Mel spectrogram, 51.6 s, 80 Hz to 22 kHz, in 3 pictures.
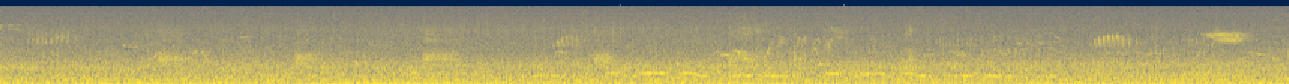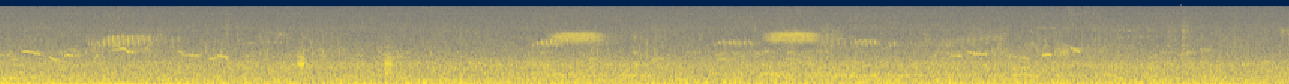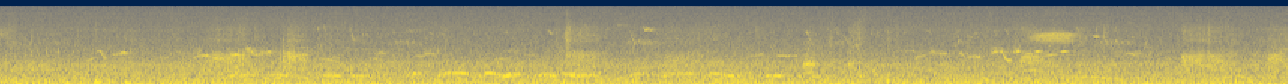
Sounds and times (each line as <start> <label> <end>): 0.0 Birds are singing 51.5
0.0 light wind is whistling in the trees 51.5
